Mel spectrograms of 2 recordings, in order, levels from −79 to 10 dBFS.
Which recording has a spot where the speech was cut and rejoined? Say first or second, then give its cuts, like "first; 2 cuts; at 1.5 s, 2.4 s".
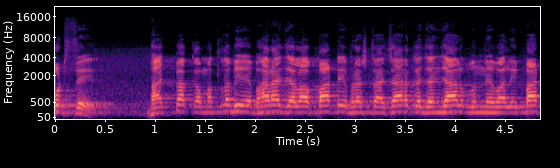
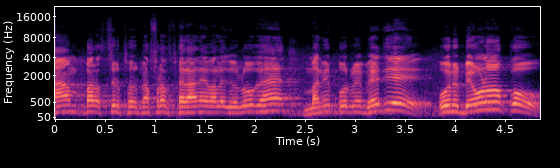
second; 1 cut; at 3.7 s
